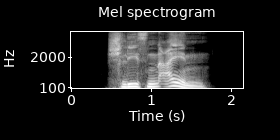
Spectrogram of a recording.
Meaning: inflection of einschließen: 1. first/third-person plural present 2. first/third-person plural subjunctive I
- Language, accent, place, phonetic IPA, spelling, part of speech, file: German, Germany, Berlin, [ˌʃliːsn̩ ˈaɪ̯n], schließen ein, verb, De-schließen ein.ogg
